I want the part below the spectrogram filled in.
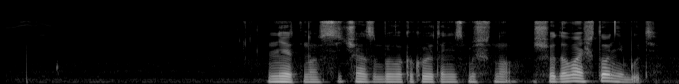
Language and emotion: Russian, neutral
